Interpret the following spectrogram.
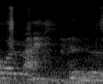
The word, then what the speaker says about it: Wernicke: Sí, se pronuncia Wernicke.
